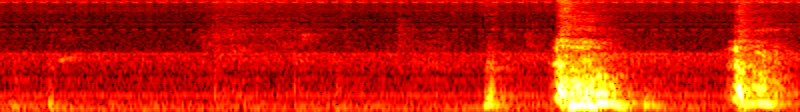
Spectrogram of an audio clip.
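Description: A man coughing, three harsh coughs in quick succession starting about two and a half seconds in, the middle one the loudest.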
